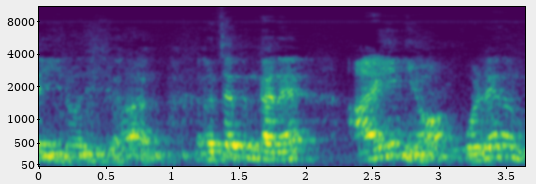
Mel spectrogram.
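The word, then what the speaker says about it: ע: 아인. 아인. 그러니까 뭐 여러분이 발음을 하실 때 뭐 이러실 필요는 없습니다.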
